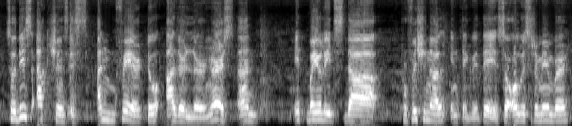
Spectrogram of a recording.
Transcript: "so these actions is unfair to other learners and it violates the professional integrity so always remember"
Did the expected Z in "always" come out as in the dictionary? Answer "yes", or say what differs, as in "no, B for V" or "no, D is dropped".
no, S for Z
